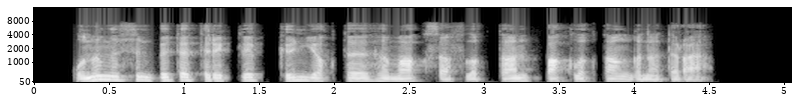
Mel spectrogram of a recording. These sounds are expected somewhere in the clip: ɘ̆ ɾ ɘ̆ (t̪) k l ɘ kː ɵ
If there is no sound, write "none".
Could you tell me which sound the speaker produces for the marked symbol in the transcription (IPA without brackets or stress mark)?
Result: none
